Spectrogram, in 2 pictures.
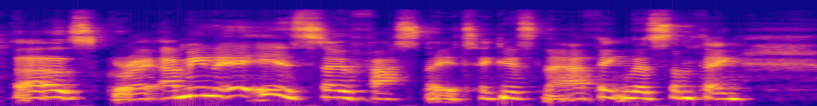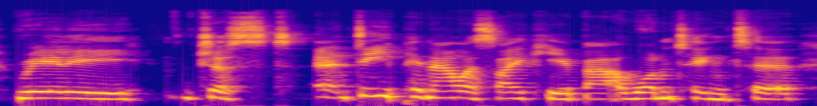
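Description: A woman from Leeds with an English accent, mostly southern with faint Yorkshire traces, hosting a podcast in an informal, giggly, expressive way. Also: medium pitch, normal speed. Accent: English, mostly southern with faded Yorkshire traces. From Leeds, Yorkshire, England. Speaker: podcast host. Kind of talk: chatty podcast interview.

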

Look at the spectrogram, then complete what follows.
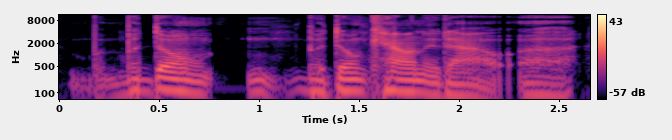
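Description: A man's voice: lowish voice, measured pace, mellow, breathy edge, no echo. A man hosting a podcast, chatting casually in a rambling, informal way with playful asides. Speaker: podcast host. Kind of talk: casual interview and outro chat.

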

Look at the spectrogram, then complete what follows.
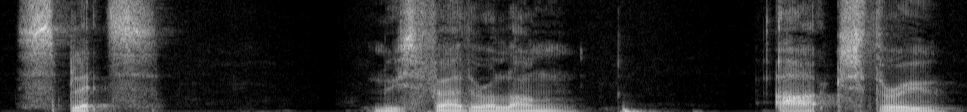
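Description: A man narrating a tabletop role-playing game as game master, in slow, dramatic descriptive passages. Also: a bass voice, monotone.

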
